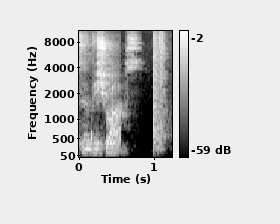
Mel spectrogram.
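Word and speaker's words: विश्वास: So for this one I have the va, vi, half sh, va with a, and then Vishwas.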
